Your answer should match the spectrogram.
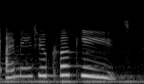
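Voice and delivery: high, sugary neighbor voice; sweet neighbor. Retold or imitated. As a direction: imitate a perfect neighbor bearing treats. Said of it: "the neighbor that comes over".

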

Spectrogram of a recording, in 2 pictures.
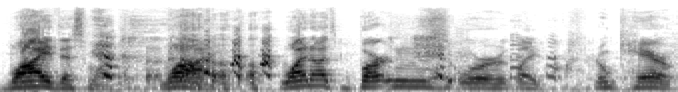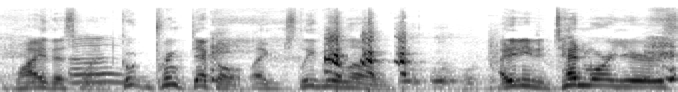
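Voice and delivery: hammed-up old drinker's grievance; exasperated old man. Old man complaining that his cheap whiskey got popular, hammed-up exasperation. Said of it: "I feel so bad for the old man".

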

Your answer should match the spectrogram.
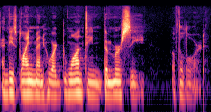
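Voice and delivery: low, soft, fading to a whisper; hushed. Real, not acted. Preacher on blind men wanting mercy, hushed. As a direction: drop right down, almost whispering by the end. Preacher drops voice after shouted rebuke.

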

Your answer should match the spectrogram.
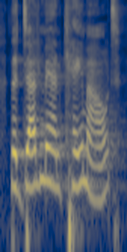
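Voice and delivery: ordinary talk

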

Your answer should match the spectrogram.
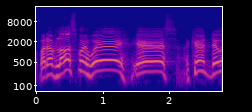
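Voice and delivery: high, slow, put-on despairing king; mopey king voice. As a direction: whine it like a defeated monarch. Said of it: "He's like".

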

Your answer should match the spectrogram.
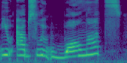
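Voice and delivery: ordinary talk, nothing marked

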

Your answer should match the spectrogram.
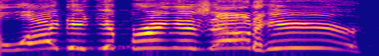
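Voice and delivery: yelling. Retold or imitated. Preacher voicing the Israelites yelling at Moses, loud. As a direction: yell the Israelites' grievance. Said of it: "apologize for yelling".

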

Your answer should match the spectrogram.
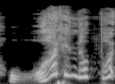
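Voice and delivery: high, incredulous mock reaction; stunned disbelief. Hearing the scammer's threat, asking in high disbelief. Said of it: "I was like".

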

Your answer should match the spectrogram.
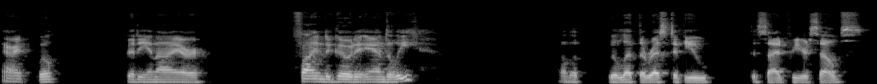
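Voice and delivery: normal talking voice

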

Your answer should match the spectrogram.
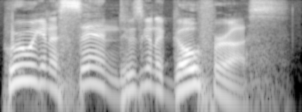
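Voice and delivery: booming call for a volunteer, high and loud; loud, high, summoning cry; God. Acted. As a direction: call out the question at full voice. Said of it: "I heard the voice of God saying".

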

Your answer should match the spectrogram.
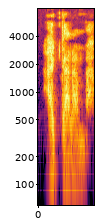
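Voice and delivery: breathy whispered sigh of dismay; whispered aside. Real, not acted. Pastor whispering to himself after the lice story, an aside. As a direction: whisper it under your breath like a shy confession.

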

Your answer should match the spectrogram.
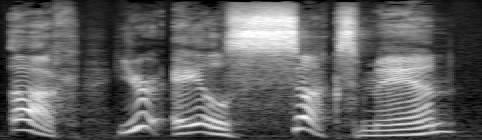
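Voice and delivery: slow whiny complaint about the ale; disgusted. A narrator's reading. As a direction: groan it out after spitting. Spits out gravel.

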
